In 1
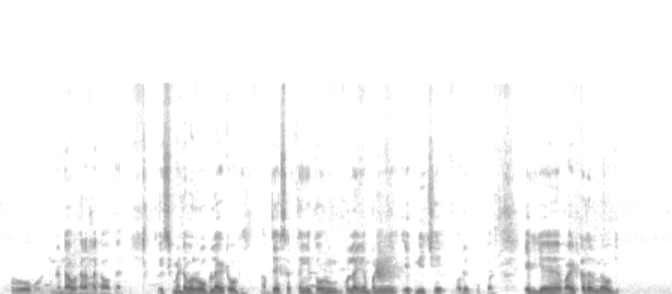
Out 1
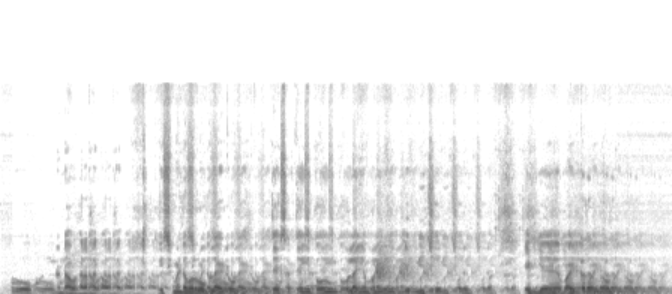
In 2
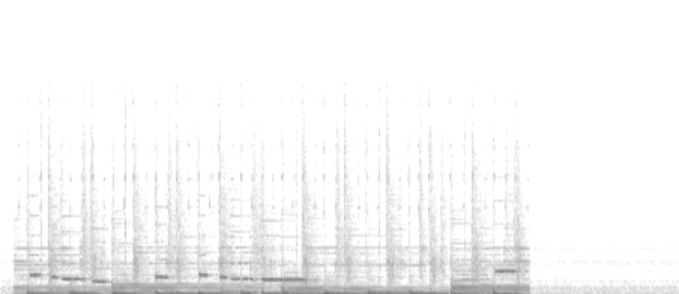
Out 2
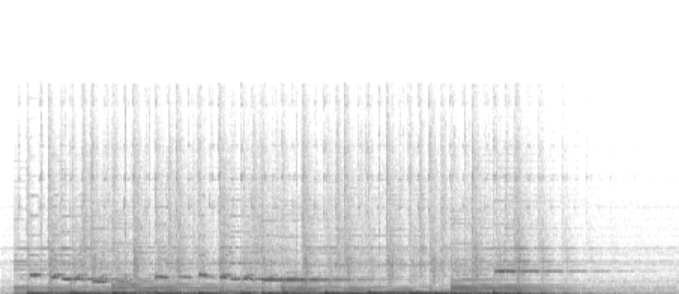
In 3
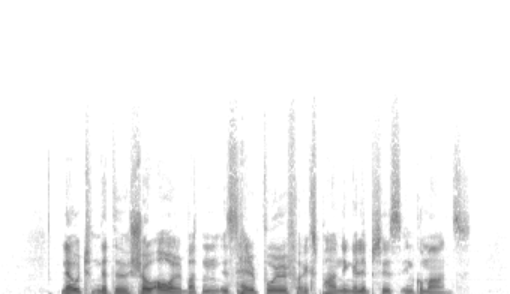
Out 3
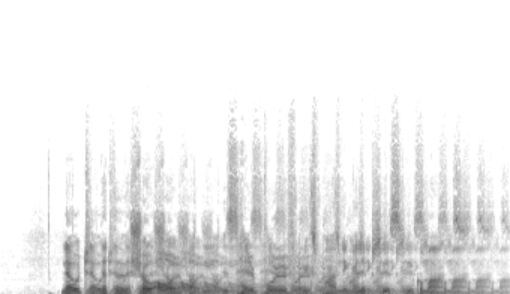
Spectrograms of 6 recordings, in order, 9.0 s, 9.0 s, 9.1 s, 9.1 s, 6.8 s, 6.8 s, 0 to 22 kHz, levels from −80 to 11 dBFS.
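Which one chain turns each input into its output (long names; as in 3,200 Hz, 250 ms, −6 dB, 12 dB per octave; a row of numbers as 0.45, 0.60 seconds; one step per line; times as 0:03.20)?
low-shelf EQ 100 Hz +10.5 dB
repeating echo 317 ms, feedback 48%, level −7 dB
loudness normalisation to −23 LKFS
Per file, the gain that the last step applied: +8.5, +11.5, +3.5 decibels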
